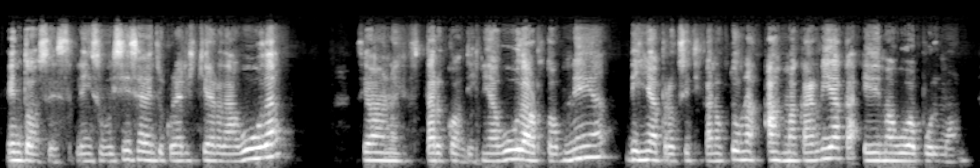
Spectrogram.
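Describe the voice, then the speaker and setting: A woman teaching a medical lecture, explaining step by step with frequent fillers and quick check-ins to her students. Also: on the low side, darkish tone.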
